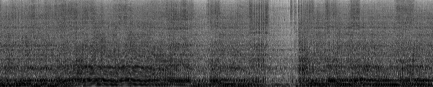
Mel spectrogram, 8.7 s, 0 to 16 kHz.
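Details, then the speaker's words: Fuel-injected Harley-Davidson V-twin after the intake was cleaned to fix stalling at idle and an over-rich rear-cylinder P0152 code; a loping, even idle holds steady without stumbling or dying. "It solved my stalling problem. It would not idle like this. It would stop completely. Now it's idling like it's supposed to."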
